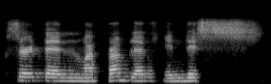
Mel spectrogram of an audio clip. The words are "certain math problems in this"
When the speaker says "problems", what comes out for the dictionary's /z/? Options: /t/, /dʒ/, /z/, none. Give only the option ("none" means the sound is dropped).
none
